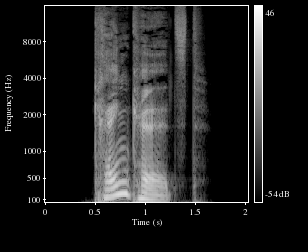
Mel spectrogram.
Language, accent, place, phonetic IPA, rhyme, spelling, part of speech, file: German, Germany, Berlin, [ˈkʁɛŋkl̩st], -ɛŋkl̩st, kränkelst, verb, De-kränkelst.ogg
- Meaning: second-person singular present of kränkeln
